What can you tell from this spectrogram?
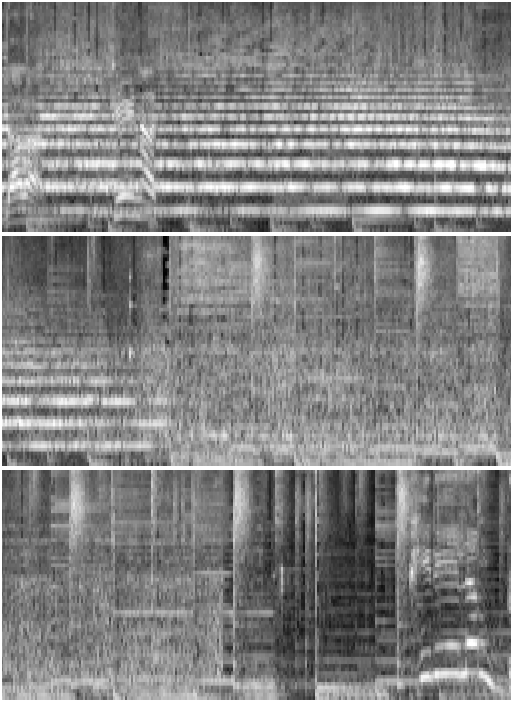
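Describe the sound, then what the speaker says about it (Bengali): A train pulls into Serampore in Hooghly district, its loud horn sounding close at first, then the heavy rhythmic rumble and clatter of passing carriages building and rolling on for several seconds. "ও দাঁড়ান, ট্রেন আসছে।"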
